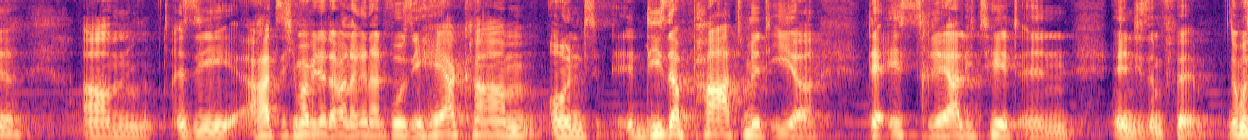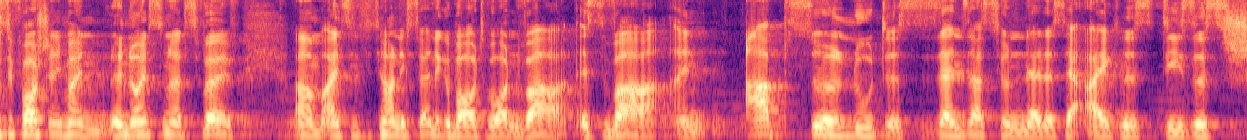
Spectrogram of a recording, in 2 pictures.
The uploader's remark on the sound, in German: aus unserem Vision Sunday Gottesdienst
